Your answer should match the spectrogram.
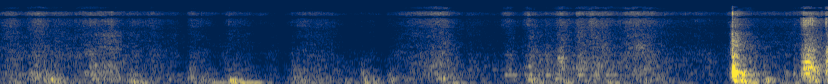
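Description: Cardboard box being handled and folded, with irregular scraping and rustling of the cardboard and a single sharp slap or knock about three and a half seconds in.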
